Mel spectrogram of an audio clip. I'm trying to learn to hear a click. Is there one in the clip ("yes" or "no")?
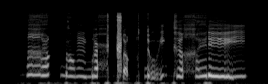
yes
